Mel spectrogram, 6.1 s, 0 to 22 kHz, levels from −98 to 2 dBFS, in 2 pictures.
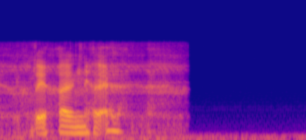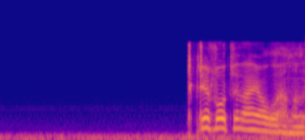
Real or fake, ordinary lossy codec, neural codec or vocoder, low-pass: fake; none; autoencoder, 22.05 kHz, a latent of 192 numbers a frame, VITS, trained on many speakers; 7.2 kHz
